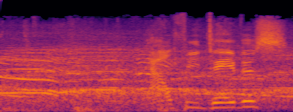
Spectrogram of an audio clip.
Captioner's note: crowd shouting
